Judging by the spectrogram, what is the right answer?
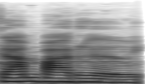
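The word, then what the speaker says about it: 頑張る: Let's see how that's pronounced. Oh yes, Gambaru, yes.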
